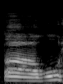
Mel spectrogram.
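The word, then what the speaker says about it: ط: 요 타보다 둔탁한 소리입니다. 두껍고 둔탁한 소리, 무거운 소리. 이것도 혀가 밑으로 쫙 깔리면서 나는 소리죠. 떠. 이것도 눈을 좀 크게 뜨면 의식적으로 혀가 좀 내려갑니다.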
